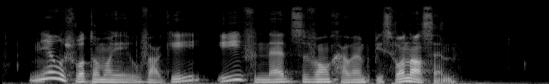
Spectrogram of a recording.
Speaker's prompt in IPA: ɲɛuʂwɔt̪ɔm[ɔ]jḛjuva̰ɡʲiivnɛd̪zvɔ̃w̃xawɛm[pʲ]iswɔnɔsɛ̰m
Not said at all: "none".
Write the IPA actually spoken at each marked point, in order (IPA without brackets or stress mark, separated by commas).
ɔ, pʲ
